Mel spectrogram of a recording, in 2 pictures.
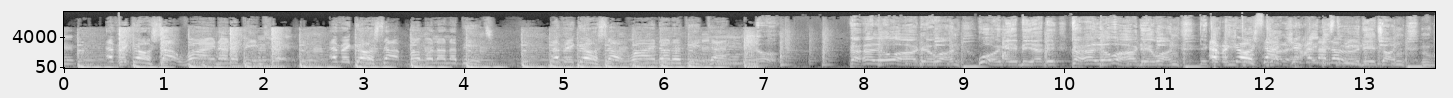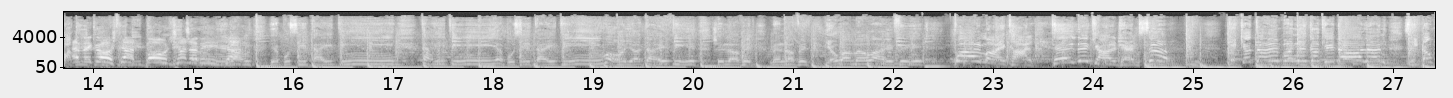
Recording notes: Live party audio from Island Saturdays on Nov 18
